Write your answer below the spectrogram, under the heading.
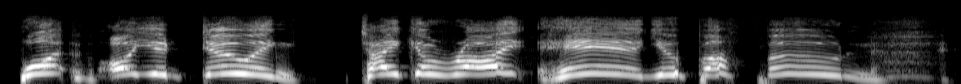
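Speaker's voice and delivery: very high, slow, drawn-out voice with pitch way up. Trying out the suggested voice on a driving direction: John Oliver impression. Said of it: "I kinda want John Oliver".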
